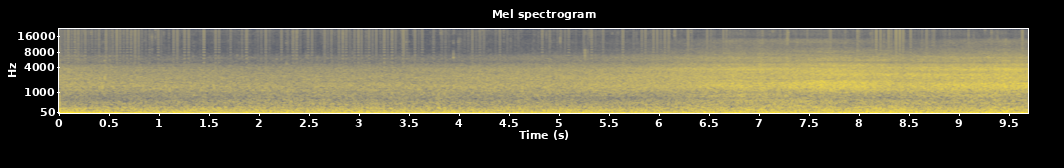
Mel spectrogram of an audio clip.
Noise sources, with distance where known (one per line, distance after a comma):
background noise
